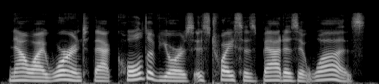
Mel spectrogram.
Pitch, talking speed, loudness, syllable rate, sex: 185 Hz, 220 wpm, -17 LUFS, 4.5 syllables/s, female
